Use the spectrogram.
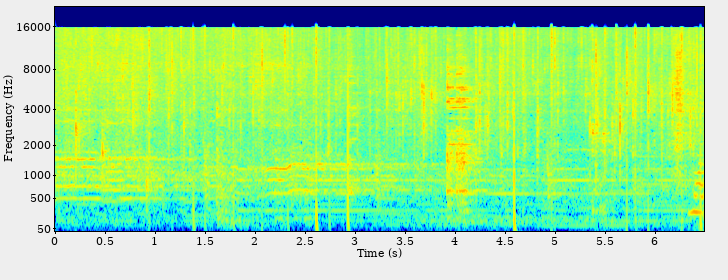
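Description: Whole cardamom, cloves, cinnamon, bay leaf, five-spice mix and cumin sizzle in hot oil, a dense steady crackle broken by sharp metallic taps and stirring scrapes of a utensil against the pan.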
